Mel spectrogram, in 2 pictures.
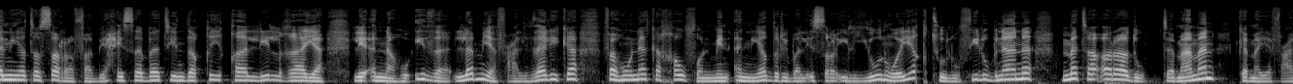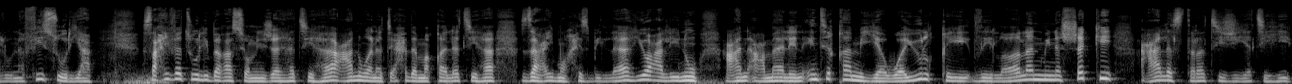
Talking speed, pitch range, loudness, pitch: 105 wpm, 155-210 Hz, -22 LUFS, 175 Hz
